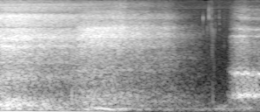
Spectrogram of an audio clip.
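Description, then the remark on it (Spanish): A deep breath drawn in and then let out, airy and fairly loud, with a brief pause before the exhale starts again at the end. No talking. “Vamos, respira conmigo.”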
